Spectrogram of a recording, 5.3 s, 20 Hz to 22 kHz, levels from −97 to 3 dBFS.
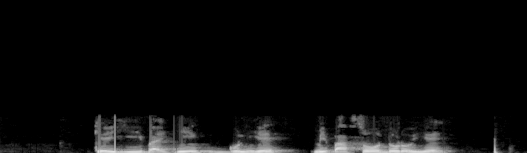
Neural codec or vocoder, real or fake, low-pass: none; real; 5.4 kHz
